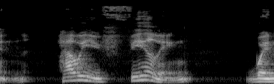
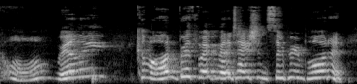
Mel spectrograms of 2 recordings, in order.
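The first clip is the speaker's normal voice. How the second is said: mock disbelief; 6 dB louder than usual. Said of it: "And I was a bit like".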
